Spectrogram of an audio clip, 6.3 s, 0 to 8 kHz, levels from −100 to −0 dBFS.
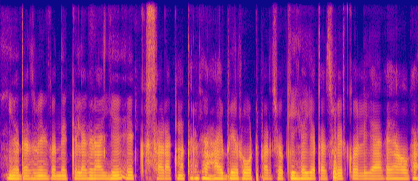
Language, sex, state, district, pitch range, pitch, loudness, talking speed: Hindi, male, Chhattisgarh, Kabirdham, 125-130 Hz, 130 Hz, -16 LUFS, 265 wpm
